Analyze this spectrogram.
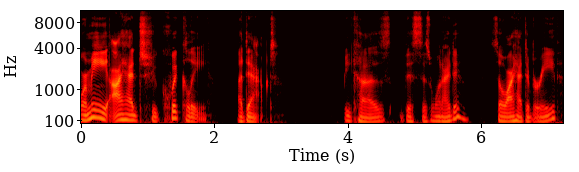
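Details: Adult man stuttering since age five, onset after a dog attack, persisting despite years of speech therapy; blocks discussed; stuttering.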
